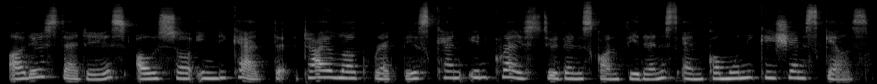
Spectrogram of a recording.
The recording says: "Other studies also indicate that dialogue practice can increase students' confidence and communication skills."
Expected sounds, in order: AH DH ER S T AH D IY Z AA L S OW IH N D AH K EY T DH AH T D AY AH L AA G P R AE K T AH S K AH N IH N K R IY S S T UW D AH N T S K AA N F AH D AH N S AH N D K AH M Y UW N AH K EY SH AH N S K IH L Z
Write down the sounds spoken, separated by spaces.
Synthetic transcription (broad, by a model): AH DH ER S T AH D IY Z AA L S OW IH N D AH K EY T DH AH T D AY AH L AA G P R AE K T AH S K AH N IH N K R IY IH S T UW D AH N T S K AA N F AH D AH N S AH N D K AH M Y UW N AH K EY SH AH N S K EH L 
